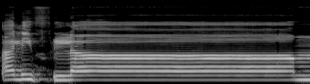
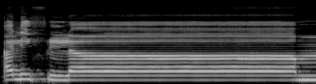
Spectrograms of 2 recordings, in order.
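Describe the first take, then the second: Both takes have the same delivery.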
